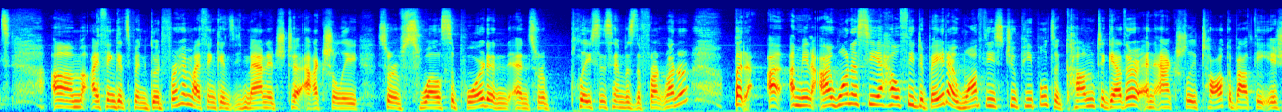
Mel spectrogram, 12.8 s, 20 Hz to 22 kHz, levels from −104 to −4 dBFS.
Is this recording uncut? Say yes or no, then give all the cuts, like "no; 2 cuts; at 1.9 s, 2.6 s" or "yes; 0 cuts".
yes; 0 cuts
